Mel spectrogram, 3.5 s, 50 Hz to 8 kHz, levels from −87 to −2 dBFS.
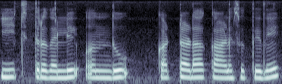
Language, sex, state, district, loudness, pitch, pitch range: Kannada, female, Karnataka, Bidar, -15 LUFS, 210 Hz, 205-220 Hz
